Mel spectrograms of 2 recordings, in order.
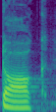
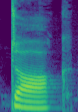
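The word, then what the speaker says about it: talk: पढ़ते हैं हम लोग टॉक यहां पे के से पहले अगर एल है तो उसे हम कैसा रखते हैं साइलेंट यानी एल का उच्चारण नहीं करते तो क्या बन गया टॉक टॉक का मतलब बातचीत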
